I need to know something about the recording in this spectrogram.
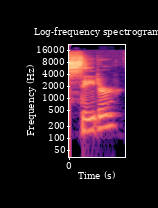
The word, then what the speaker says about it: seder: have to have this thing called is it pronounced seder yes and during this there's this whole thing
